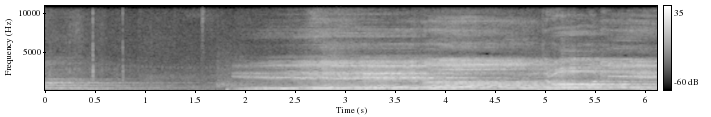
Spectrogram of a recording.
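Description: Unaccompanied male voices singing a Corsican hymn in close harmony. A phrase dies away in the church's reverberation, and after a short pause the voices come in again about two seconds in on long held notes over a low sustained note, moving to a new chord near the end.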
